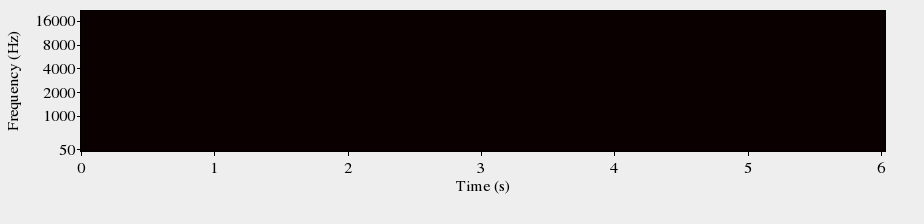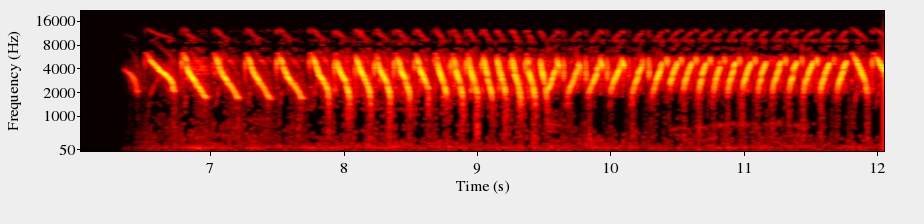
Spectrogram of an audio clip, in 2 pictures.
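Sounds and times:
bird singing: 6.4 - 12.0.

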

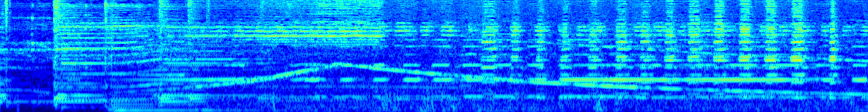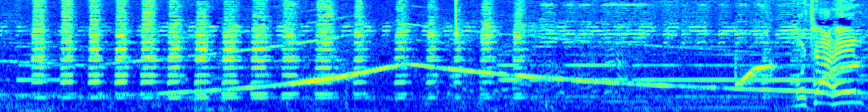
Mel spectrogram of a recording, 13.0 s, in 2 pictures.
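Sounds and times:
car horns honking at a protest caravan: 0.6 - 13.0.

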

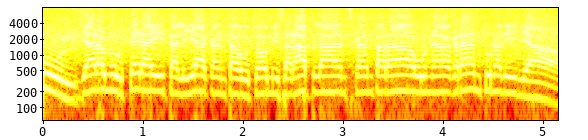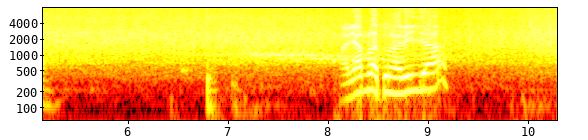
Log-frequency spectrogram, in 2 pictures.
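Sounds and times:
euphoric drunken crowd applauding: 0.0 - 10.2
speech: 0.2 - 5.3, 8.1 - 9.3.

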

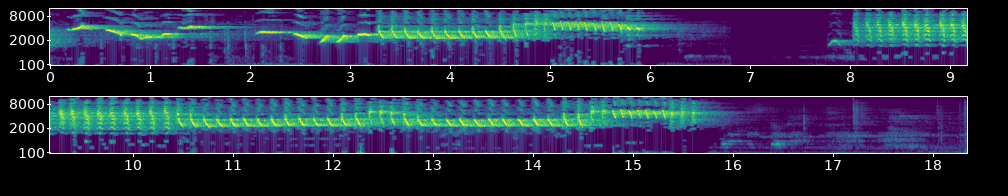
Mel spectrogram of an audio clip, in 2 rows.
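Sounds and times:
greater green leafbird song: 0.0 - 6.8, 7.8 - 16.0.

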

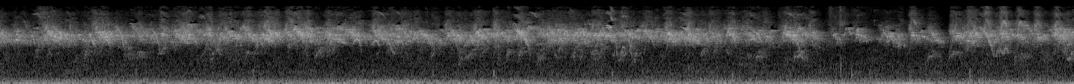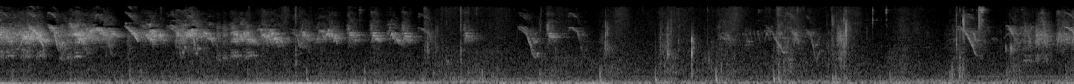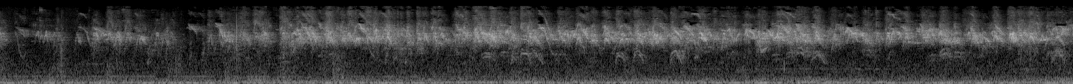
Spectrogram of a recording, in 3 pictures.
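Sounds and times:
starlings chattering: 0.0 - 32.1.

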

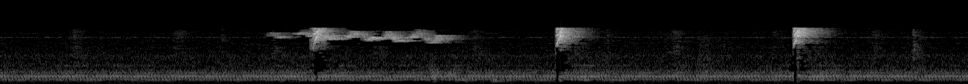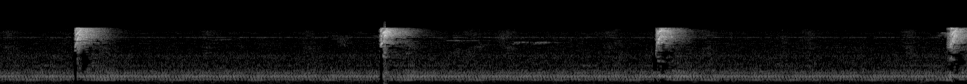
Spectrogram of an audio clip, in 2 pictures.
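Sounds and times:
ultramarine grosbeak whistling song: 2.6 - 4.7, 5.6 - 6.0, 7.9 - 8.4, 10.4 - 10.9, 13.0 - 15.4, 16.2 - 16.6, 19.1 - 19.3.

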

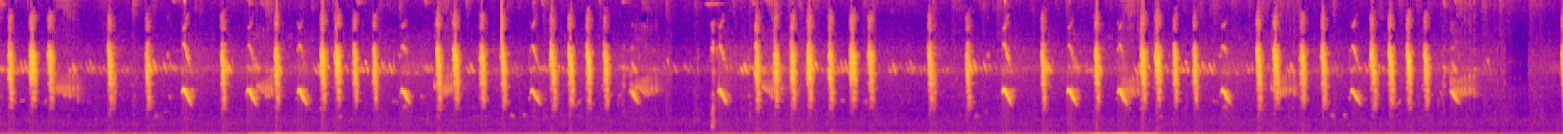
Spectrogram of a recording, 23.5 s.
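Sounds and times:
lovebird giving high sharp chirps: 2.2 - 10.0, 10.6 - 20.8.

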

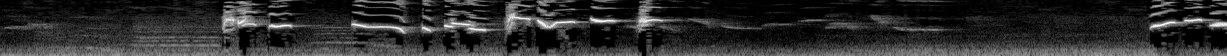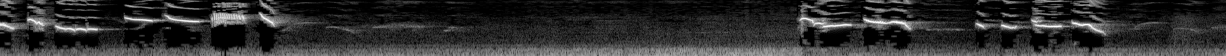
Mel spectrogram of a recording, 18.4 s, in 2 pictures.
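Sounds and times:
Oriental magpie-robin giving loud whistles and buzzy note: 1.7 - 5.1, 8.6 - 11.4, 15.2 - 17.6.

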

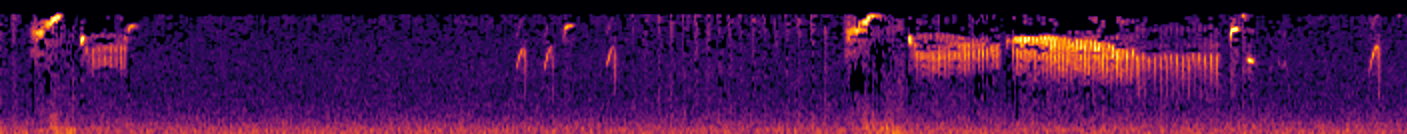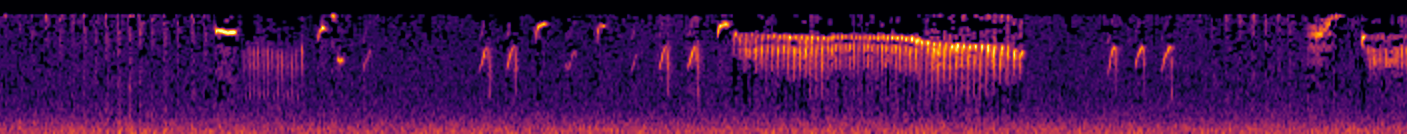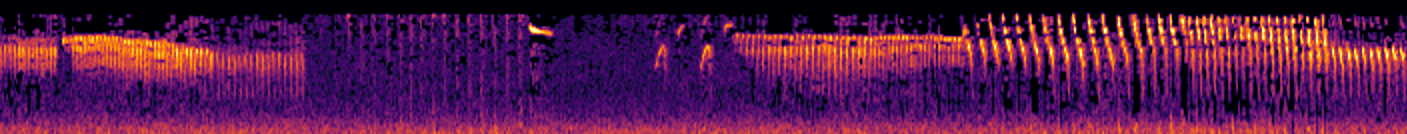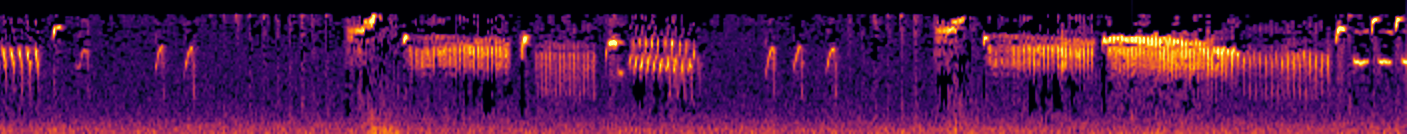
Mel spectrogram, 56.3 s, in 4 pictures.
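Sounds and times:
bird song with chirps and buzzy trill: 0.0 - 1.5, 5.1 - 18.0, 18.8 - 24.4, 25.0 - 33.8, 34.6 - 56.2.

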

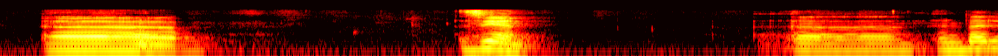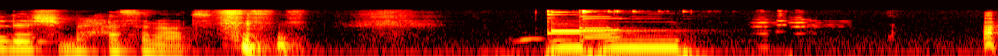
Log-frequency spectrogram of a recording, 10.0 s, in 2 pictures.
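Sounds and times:
speech: 0.2 - 1.1, 2.3 - 2.8, 4.0 - 7.0, 7.7 - 8.6
phone text message notification tone: 7.8 - 8.6.

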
